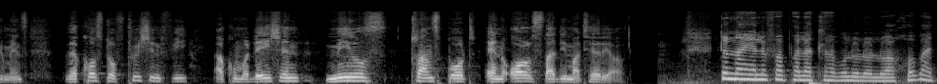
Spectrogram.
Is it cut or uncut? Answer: cut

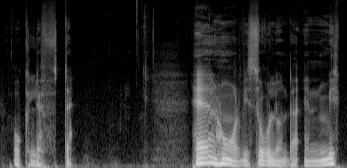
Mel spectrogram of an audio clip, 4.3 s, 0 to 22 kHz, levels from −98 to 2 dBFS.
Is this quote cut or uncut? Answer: uncut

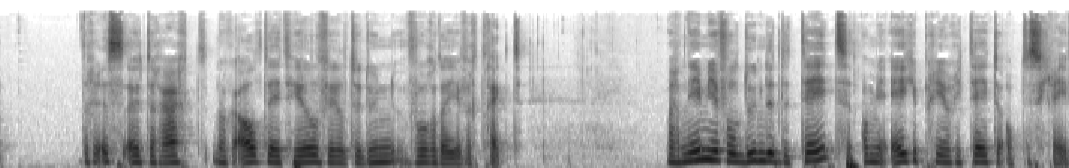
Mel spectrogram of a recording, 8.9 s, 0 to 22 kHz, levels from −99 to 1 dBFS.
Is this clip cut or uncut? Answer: uncut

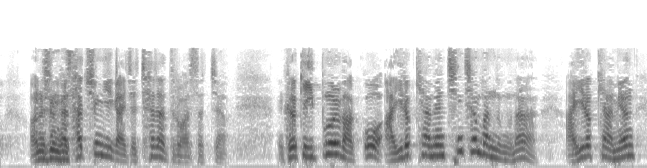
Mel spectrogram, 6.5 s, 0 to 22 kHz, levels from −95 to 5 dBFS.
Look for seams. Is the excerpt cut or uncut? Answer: uncut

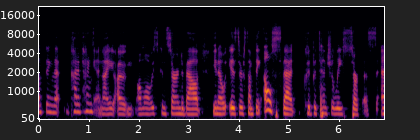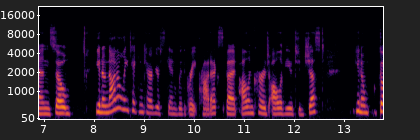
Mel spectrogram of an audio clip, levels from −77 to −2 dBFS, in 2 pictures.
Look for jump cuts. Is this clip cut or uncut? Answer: cut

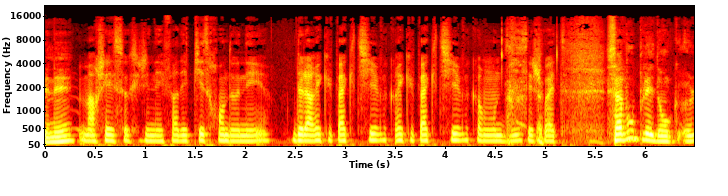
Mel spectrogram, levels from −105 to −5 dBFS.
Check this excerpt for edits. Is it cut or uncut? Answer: cut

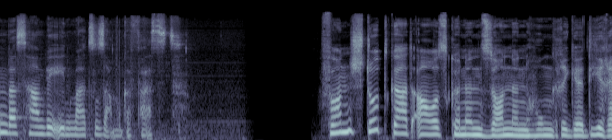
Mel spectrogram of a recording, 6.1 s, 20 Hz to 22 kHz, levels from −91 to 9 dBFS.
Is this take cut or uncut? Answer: uncut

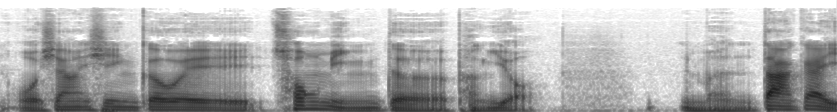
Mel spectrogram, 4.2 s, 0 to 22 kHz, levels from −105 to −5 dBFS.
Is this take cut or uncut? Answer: uncut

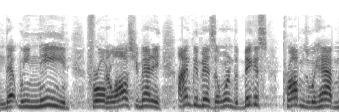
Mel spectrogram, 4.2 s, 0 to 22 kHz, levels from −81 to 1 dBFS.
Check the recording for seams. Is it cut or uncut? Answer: cut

